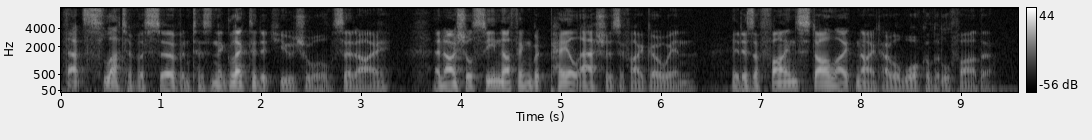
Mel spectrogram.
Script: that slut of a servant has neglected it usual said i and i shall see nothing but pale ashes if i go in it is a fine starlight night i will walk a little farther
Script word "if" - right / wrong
right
